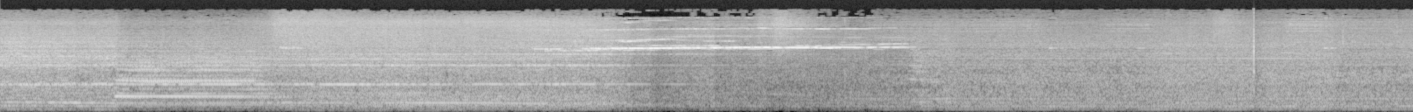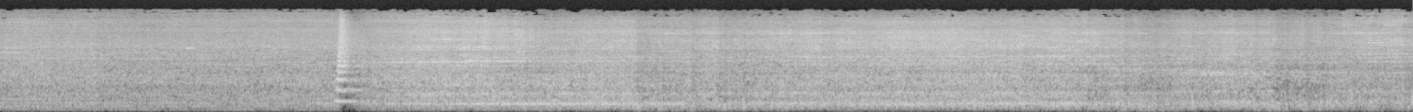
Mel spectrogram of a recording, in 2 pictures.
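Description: Queensland Rail electric multiple-unit trains moving through a station. There is a steady electric motor whine, then a short horn blast about a second in. A high-pitched wheel squeal comes on the curve from about six to nine seconds. A single sharp clank comes a little past halfway, and after it the steady rumble of a train rolling past.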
